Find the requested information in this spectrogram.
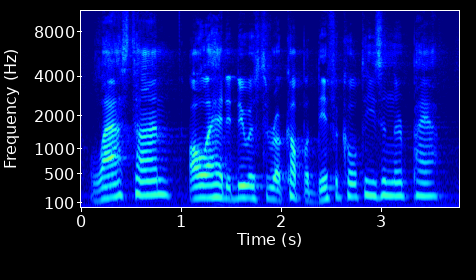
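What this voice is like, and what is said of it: Devil voice with country accent. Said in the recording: “he has a country accent.”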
